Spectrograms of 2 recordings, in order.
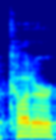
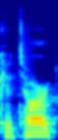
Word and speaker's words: Qatar: stamp on their ass people always seem to pronounce it one way or another cutter qatar charles ortel was involved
